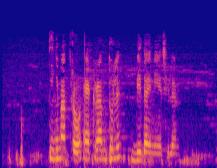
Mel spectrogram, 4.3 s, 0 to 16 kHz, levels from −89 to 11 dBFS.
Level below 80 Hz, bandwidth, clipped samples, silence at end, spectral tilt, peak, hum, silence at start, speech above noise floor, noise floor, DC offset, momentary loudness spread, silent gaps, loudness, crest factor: -58 dBFS; 7.6 kHz; under 0.1%; 0.35 s; -6.5 dB/octave; -2 dBFS; none; 0.15 s; 29 dB; -46 dBFS; under 0.1%; 17 LU; none; -17 LUFS; 18 dB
